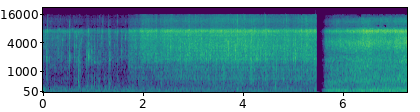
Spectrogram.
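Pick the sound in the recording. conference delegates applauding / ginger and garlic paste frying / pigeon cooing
ginger and garlic paste frying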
